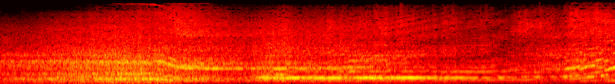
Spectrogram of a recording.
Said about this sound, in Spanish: Así suena el motor del coche del Renault de Fernando Alonso, que se ha vuelto a montar en él.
